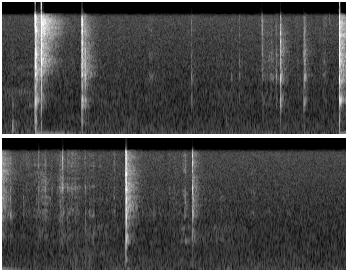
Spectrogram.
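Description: Hard plastic clicks and snaps from a Jazwares Micro Galaxy Squadron Inquisitor Transport Scythe toy ship as its parts are moved by hand: about seven separate sharp clicks, the loudest about a third of a second in and again about three and a half seconds in.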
